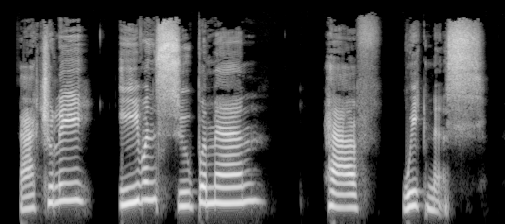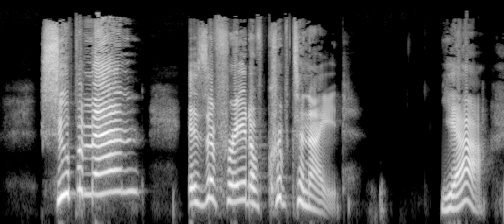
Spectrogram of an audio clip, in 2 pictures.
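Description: A woman with a Southeast Asian accent speaks very slowly with long, frequent pauses, in a high pitch and a bright, sharp tone with very wide pitch swings. The recording is very clean, with a silent background and a dry, close sound with no echo. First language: not English (English is third language). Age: 30s. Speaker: podcast host. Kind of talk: solo podcast monologue, casual and personal. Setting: San Francisco, recording solo.

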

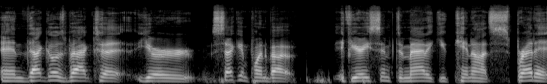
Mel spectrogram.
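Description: A loud man with a fairly high pitch and a bright, sharp tone speaks at a moderate pace in a flat monotone, the sound dry and close with no echo. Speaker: podcast co-host. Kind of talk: faith-based casual chat. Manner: intense.

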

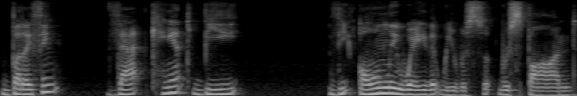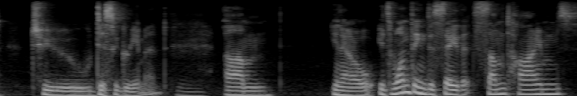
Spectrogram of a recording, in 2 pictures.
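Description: A man's voice carries some breathiness and moves through ordinary ups and downs in pitch. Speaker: author and activist. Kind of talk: casual interview conversation.

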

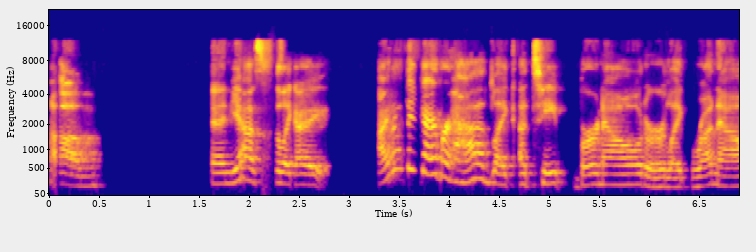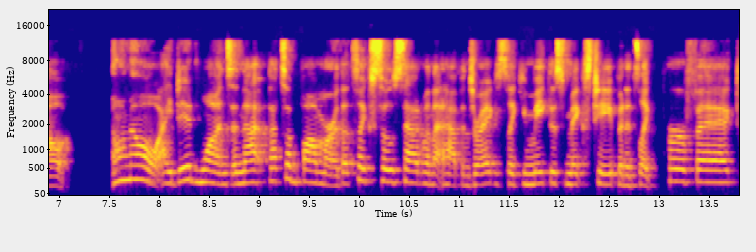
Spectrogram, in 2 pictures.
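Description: Over a quiet background, a woman with an unremarkable speaking voice talks at a moderate pace, her pitch medium with ordinary variation. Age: 40s. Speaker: fashion stylist. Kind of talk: casual chat.

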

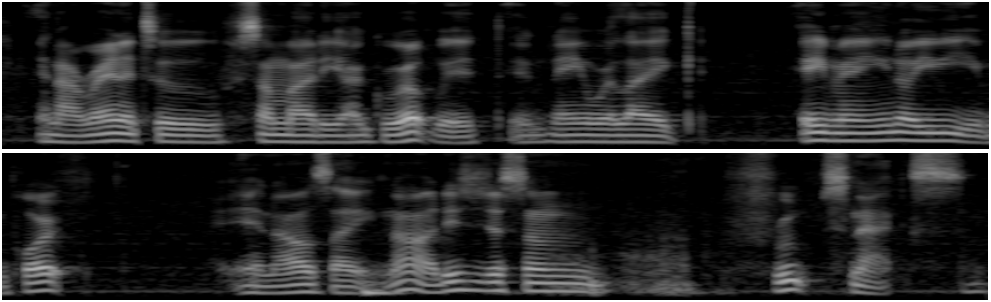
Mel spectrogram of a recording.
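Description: Speaking at a moderate pace with long, frequent pauses, a man keeps a fairly low pitch and fairly even intonation. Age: 20s. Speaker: plant-based sushi chef. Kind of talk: casual chat.

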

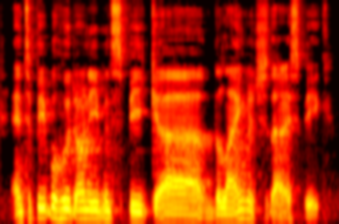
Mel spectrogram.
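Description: A man talks with a German accent. The recording is very clean, with a silent background. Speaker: eco adventurer. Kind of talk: casual interview storytelling.

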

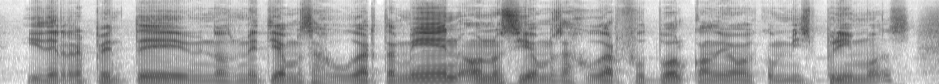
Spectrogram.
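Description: A man with a Mexican accent, medium pitch, and a fairly quick pace. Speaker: podcast co-host. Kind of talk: casual chat.

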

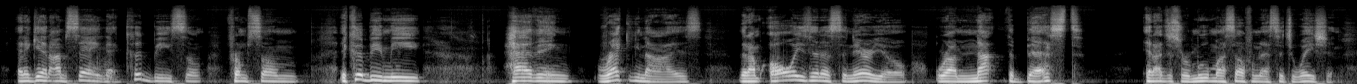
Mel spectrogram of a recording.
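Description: A somewhat breathy man's voice with a fairly high pitch, ordinary pitch variation, a fairly slow pace and a dark, mellow tone. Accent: American. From New Jersey. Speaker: podcast guest. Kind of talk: casual chat.

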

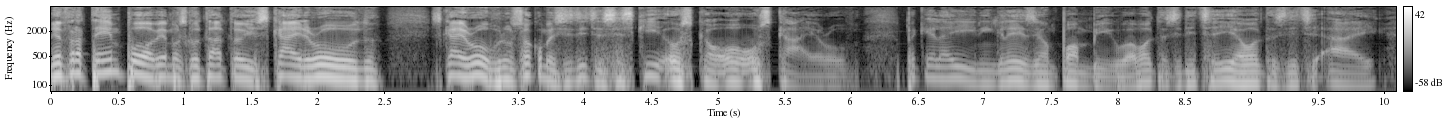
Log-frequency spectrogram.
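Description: The pace is moderate. The pitch swings very widely. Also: man. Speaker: radio DJ. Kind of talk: radio show hosting. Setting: radio studio. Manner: hesitant, filler-heavy.

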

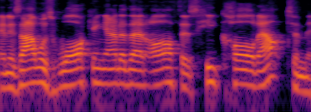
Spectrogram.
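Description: An American-accented man with a fairly high pitch and an ordinary speaking voice talks at a fairly quick pace. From Virginia. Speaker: pastor. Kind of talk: casual interview.

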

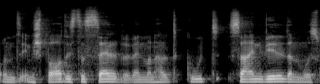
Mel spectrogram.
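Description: Each phrase comes out in a monotone, flat intonation, at a moderate pace. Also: man. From Switzerland. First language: Swiss German (speaking German). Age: 20s. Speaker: handball player. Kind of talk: interview. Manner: halting.

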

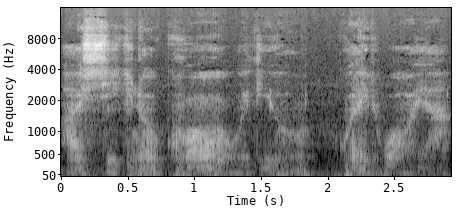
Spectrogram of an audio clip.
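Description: A man uses a put-on character voice that is raspy and growling. It sits at a very deep, low pitch and moves at a fairly slow pace. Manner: wary, terse.

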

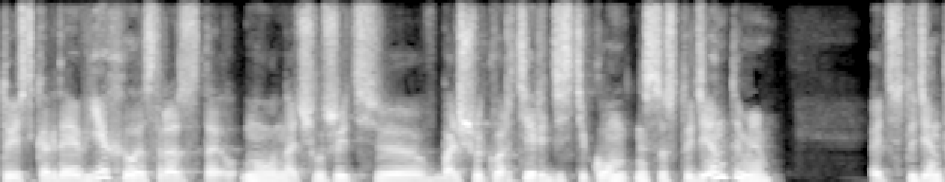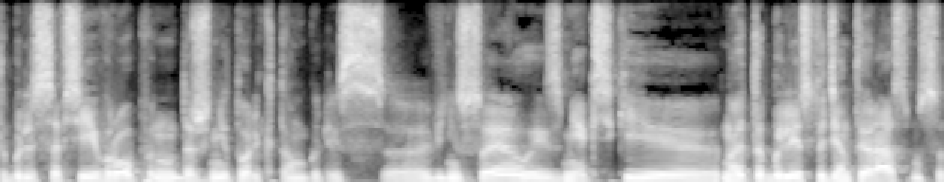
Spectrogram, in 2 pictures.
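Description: A man speaks in a normal speaking voice at a fairly quick pace, with a fairly high pitch, ordinary pitch variation and very even loudness. The recording is very clean with a silent background. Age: 30s. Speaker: art historian and journalist. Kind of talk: casual interview.

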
